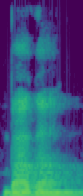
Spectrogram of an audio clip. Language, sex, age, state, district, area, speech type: Goan Konkani, male, 18-30, Goa, Murmgao, rural, spontaneous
